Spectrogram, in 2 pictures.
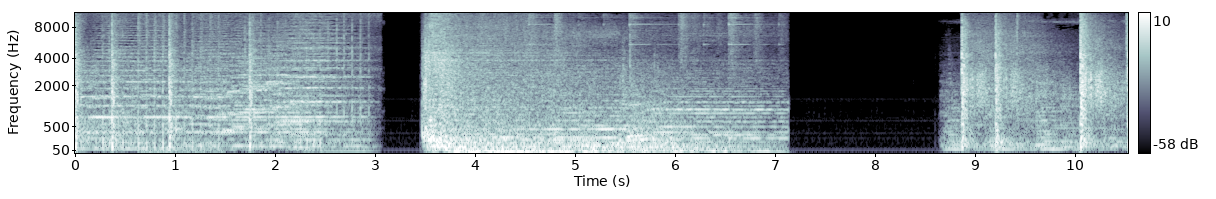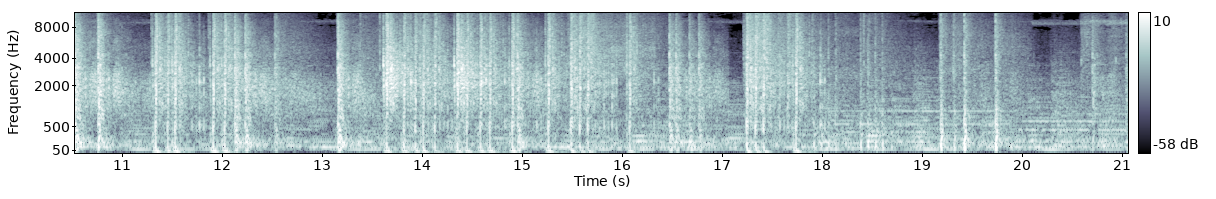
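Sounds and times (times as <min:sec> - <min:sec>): film music score: 0:00.0 - 0:07.2, 0:08.6 - 0:21.0
gunfire: 0:08.8 - 0:20.1.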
